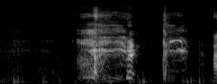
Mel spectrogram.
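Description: A person coughing: a loud cough about a second in, followed by a shorter one.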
